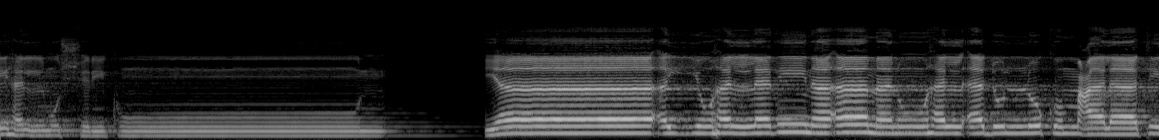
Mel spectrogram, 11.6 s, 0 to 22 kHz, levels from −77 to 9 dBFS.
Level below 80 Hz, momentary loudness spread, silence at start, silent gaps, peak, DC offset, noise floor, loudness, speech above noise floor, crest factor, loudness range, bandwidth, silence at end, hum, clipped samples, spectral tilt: -74 dBFS; 18 LU; 0 s; none; -6 dBFS; under 0.1%; -61 dBFS; -20 LUFS; 40 dB; 16 dB; 14 LU; 10 kHz; 0 s; none; under 0.1%; -5 dB/octave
